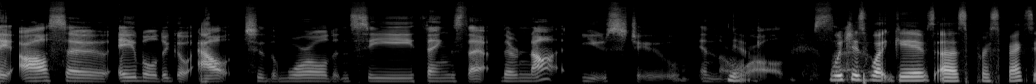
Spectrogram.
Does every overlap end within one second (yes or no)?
yes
